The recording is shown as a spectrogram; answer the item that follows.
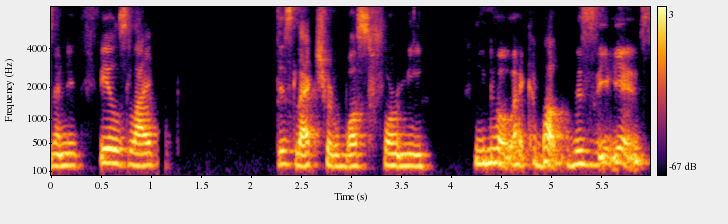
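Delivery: choked-up voice, words catching with emotion. An audience member responds to a lecture, choked up, emotional. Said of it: "I'm sorry, I got emotional".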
